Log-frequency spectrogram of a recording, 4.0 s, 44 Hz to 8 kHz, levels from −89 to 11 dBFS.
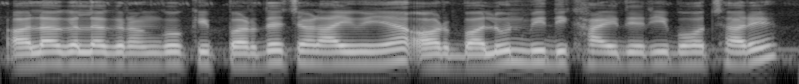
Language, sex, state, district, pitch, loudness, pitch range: Hindi, male, Jharkhand, Garhwa, 160 Hz, -16 LUFS, 155-170 Hz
